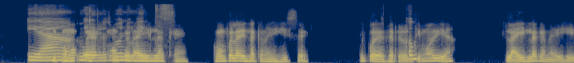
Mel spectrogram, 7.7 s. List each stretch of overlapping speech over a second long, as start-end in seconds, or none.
0.6-2.4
